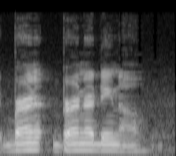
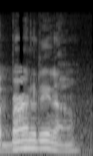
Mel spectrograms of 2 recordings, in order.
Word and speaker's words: Bernardino: the whole San Bernardino I almost never pronounced that work correctly burnt Bernardino yeah Bernardino a shooter terrorist attack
